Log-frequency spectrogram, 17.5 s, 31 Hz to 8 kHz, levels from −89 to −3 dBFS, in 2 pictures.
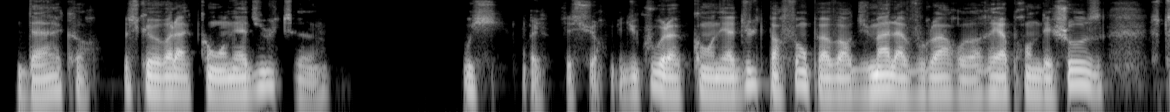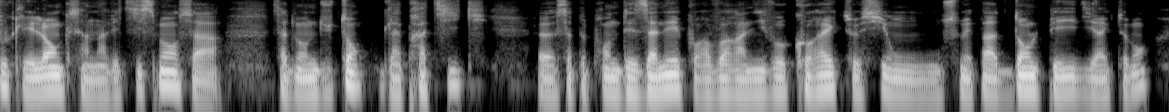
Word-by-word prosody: D'accord, 85 +4 -3 0.2
parce - - -7
que 100 - +3
voilà, 90 -1 +4
quand 90 - -2
on 80 0 +3
est 85 - +3
adulte, 110 +7 -3
heu 70 -4 -8 1.1
Oui, - - -5 0.2
oui, - - -8 0.2
c'est - - -6
sûr. - - -9
Mais - - -10
du 85 +2 -5
coup - - -11
voilà, 90 -6 +5
quand 90 - -2
on 85 - +2
est 85 - +3
adulte, 120 +9 -1
parfois, 95 +3 -1
on - - +3
peut 85 - 0
avoir 80 0 +2
du 85 +2 -7
mal 100 0 +7
à 85 - +3
vouloir, 85 +1 -2
heu, 75 - -1
réapprendre 85 +1 0
des 85 0 0
choses. 120 -1 0 0.3
Surtout - - -3
que 95 - -5
les 85 - +5
langues, 95 +1 +5
c'est - - -4
un 75 -1 -2
investissement, 100 +9 +1
ça 70 -11 -1 0.4
ça - - -3
demande 85 0 +2
du 85 +1 -5
temps, 110 -3 +3
de 105 - -13
la 80 - 0
pratique. 120 +8 -5 0.4
Heu, 80 - 0
ça - - -2
peut - - -8
prendre 85 -2 0
des 80 -3 +1
années 95 +3 +7
pour 90 -5 -7
avoir 80 +1 0
un 80 - +1
niveau 80 +2 0
correct 100 +1 0
si 95 +3 -1
on 75 -2 -4
se 75 - -3
met 80 - -1
pas 85 -2 +1
dans 75 +6 +3
le 95 - +4
pays 90 +1 -1
directement. 85 +6 -4
85 Hz, 235 wpm, -24 LUFS, 80-95 Hz, 1.1 s, mal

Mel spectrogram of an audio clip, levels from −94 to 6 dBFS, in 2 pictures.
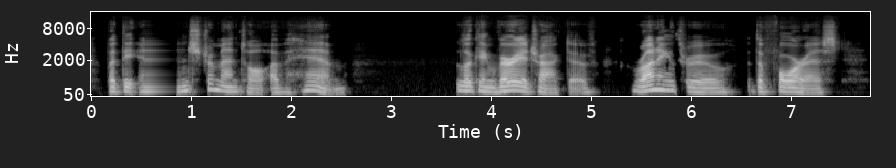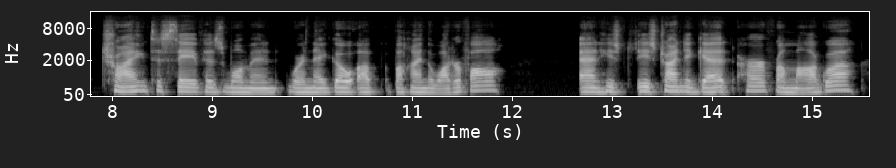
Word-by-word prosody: but 145 -2 -1
the 145 -2 -1 0.4
instrumental 150 - -2
of 125 0 -3
him 130 -4 -4 1.1
looking 160 -4 +1
very 165 +2 +8
attractive, 130 -1 -2 0.4
running 180 +4 +5
through 130 -3 -3 0.2
the 145 -2 -3
forest, 135 - +1 0.4
trying 155 +1 +2
to 170 - -7
save 145 -1 0
his 135 -1 -4
woman 125 -2 -1
when 130 -3 -2
they 125 -1 0
go 135 +1 +3
up 130 -1 -1
behind 130 -1 -1
the 125 - -3
waterfall, 145 +10 0 0.8
and 140 -1 +3
he's 135 -1 -3
he's 150 -1 0
trying 155 +1 +3
to 145 - -1
get 140 +2 +2
her 165 -1 -1
from 130 -3 0
Magua, 150 +9 +1
140 Hz, 125 wpm, -24 LUFS, 130-155 Hz, 1.1 s, very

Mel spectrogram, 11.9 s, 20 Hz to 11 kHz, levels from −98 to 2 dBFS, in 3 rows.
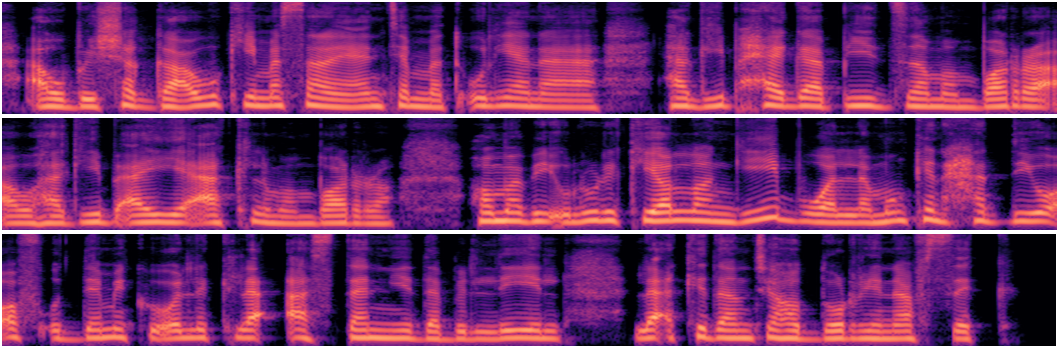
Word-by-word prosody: أو 175 - +4
بيشجعوكِ 185 +4 +1
مثلًا؟ 195 0 +1
يعني 165 0 0
أنتِ 180 +2 -2
أما 175 -4 +1
تقولي 190 +3 -2
أنا 160 -3 -2 0.3
هاجيب 190 0 -1
حاجة 195 -3 +2
بيتزا 185 -2 -1
من 160 -2 -2
برّا، 175 +1 +2
أو 165 - +1
هاجيب 165 +2 -1
أي 180 +1 +3
أكل 180 +2 -3
من 155 -1 -4
برّا، 165 -2 -1 0.3
هُم 210 0 +5
بيقولوا 200 +1 0
لِك 220 - -2
يالّا 220 0 +5
نجيب، 215 +5 -1
والّا 175 -2 +2
ممكن 215 +4 0
حد 205 -1 -3
يقف 205 -1 0
قدامِك 190 +3 -3
ويقول 180 - +1
لِك 195 +1 -5
لأ - - +2
استني، 190 -1 +1
ده 175 -1 -1
بالليل 175 +2 -1 0.3
لأ، 195 +1 +3
كده 200 -4 0
أنتِ 185 +1 0
هتضري 180 0 +1
نفسِك؟ 170 -1 -3
185 Hz, 200 wpm, -23 LUFS, 170-195 Hz, 0.3 s, هُم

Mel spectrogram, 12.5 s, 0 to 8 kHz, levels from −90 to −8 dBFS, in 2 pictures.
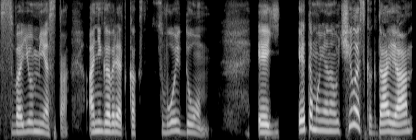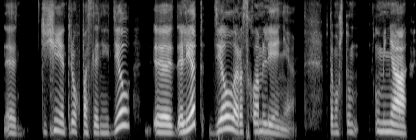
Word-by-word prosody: свое 175 +1 0
место. 185 -7 -1 0.3
Они 190 +3 +1
говорят, 185 -3 +2
как 160 - -5
с - - -8 0.2
свой 195 +5 -5
дом. 165 -6 -9 0.7
Эй 170 -1 +7 0.4
этому 225 +2 +2
я 210 -1 -3
научилась, 240 - +1
когда 185 +3 +3
я, 185 0 +5 0.2
э, 160 -1 -6 0.3
в - - -18
течение 190 +2 0
3 190 +1 -8
последних 160 -3 -6
дел, 310 - 0 0.3
э, 170 -2 +4
лет 240 - +3
делала 215 +7 +1
расхламление. 175 -8 -3 0.4
Потому 170 0 -11
что 185 - -8
у - - -11
м 225 - -22 0.3
у 205 - -9
меня 175 -5 +5
185 Hz, 145 wpm, -26 LUFS, 170-200 Hz, 0.7 s, Эй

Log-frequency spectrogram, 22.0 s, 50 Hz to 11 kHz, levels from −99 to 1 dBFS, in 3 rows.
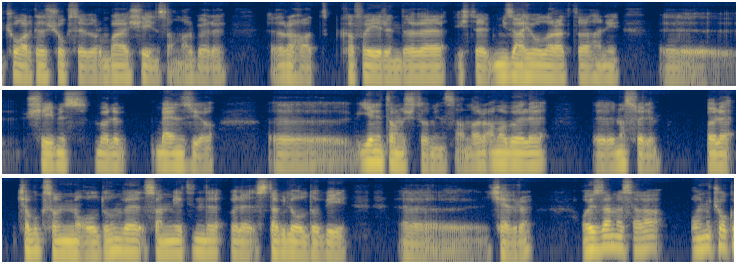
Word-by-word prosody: çoğu 110 - 0
arkadaşı 95 +1 0
çok - - -2
seviyorum. 90 0 -3
Bayağı 95 -1 +1
şey 95 -2 0
insanlar, 90 +1 -3
böyle, 85 -2 -4 0.5
eee, - - -11
rahat, 95 -1 -3
kafa 100 - -2
yerinde 90 -1 +1
ve, 90 0 +2
işte, 85 - -2
mizahi 100 0 +3
olarak 95 -1 +1
da, 95 -1 -1
hani, 90 -1 -6 0.4
eee, 455 0 -6 0.5
şeyimiz, 95 0 +2
böyle, 95 -2 0 0.4
benziyor. 95 -1 +1 0.6
Eee, 90 0 -3 0.5
yeni 110 +1 +5
tanıştığım 95 -4 -1
insanlar 85 +2 -5
ama, 100 0 +1
böyle, 100 0 +3 0.5
eee, 90 0 -2
nasıl 100 +1 +1
söyleyeyim, - - -2 0.5
böyle, 95 0 +3 0.2
çabuk 105 -1 +2
samimi 95 0 +4
olduğum 90 +5 +1
ve 105 -1 +3
samimiyetin 95 +2 +1
de 100 -1 -1
böyle 95 -2 -1
stabil 100 -2 +4
olduğu 90 -2 +2
bir, 85 -1 0 0.5
eee, 80 -2 -5 0.5
çevre. 90 +2 +1 0.5
O 110 - +1
yüzden 130 +4 +7
mesela 125 0 0 0.3
onu 120 +3 +1
çok 130 -1 +2
95 Hz, 135 wpm, -22 LUFS, 90-100 Hz, 0.6 s, yüzden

